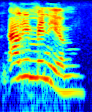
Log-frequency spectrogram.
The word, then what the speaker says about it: aluminium: what we're on about pronounce it again AL aluminium it's no you're adding an extra ey in there it's that's the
